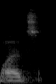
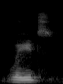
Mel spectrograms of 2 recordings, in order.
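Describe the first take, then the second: First: The vowel is short, as in 'bed'. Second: The vowel is long, as in 'bead'. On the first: The speaker calls it wrong. "I've always pronounced it Leds" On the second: The speaker calls it right. "Wouldn't it be Leeds?"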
